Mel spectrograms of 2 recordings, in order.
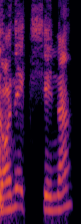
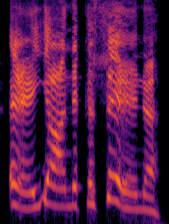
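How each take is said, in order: First: It is said in a German accent. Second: It is said in an Italian accent.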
